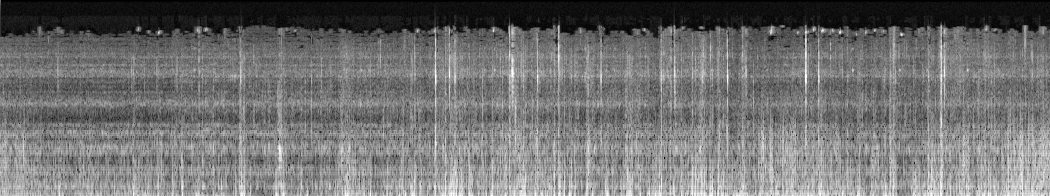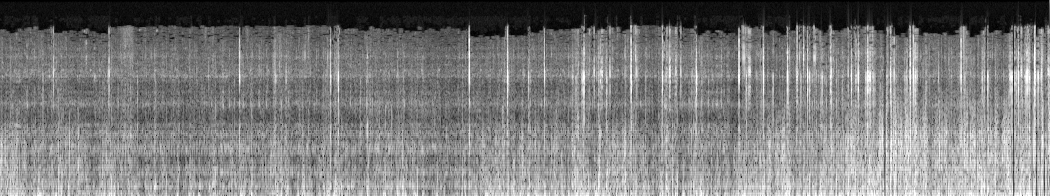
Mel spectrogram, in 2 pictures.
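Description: Mountain bike clattering and rattling over a rough trail, with many quick knocks over a low rumble and wind buffeting the microphone; the clatter grows louder near the end.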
